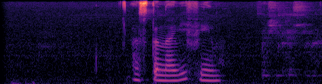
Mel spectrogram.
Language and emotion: Russian, neutral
